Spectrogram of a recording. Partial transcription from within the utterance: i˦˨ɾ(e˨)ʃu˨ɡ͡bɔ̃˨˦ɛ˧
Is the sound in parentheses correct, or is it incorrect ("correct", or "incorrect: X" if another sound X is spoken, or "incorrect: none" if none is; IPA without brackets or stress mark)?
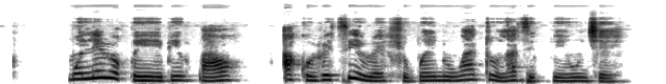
incorrect: ɛ˨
